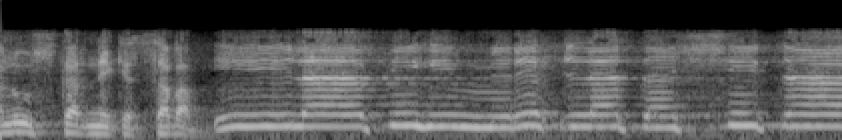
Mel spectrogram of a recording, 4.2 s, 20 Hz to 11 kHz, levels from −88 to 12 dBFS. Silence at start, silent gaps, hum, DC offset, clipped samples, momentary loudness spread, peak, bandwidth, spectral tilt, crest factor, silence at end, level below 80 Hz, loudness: 0 s; none; none; under 0.1%; under 0.1%; 7 LU; -2 dBFS; 6 kHz; -7 dB/octave; 18 dB; 0 s; -54 dBFS; -20 LUFS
